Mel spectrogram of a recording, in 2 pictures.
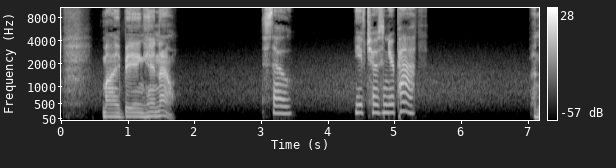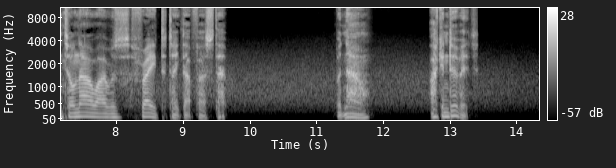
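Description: A young man speaks calmly and seriously.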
